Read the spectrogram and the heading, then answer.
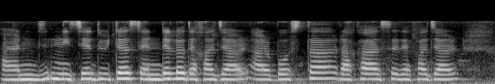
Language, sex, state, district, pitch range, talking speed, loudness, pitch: Bengali, female, Assam, Hailakandi, 230-255 Hz, 155 wpm, -15 LUFS, 240 Hz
